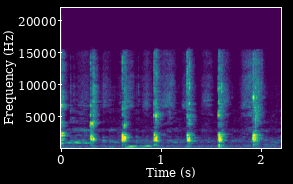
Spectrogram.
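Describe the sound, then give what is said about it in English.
Steady, rhythmic hand clapping by a person joining in with others who are clapping: about seven or eight sharp claps at an even pace, fairly quiet with no voices over it. “Are you, like, clapping, or...? No, they're clapping, so I decided to add to it.”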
